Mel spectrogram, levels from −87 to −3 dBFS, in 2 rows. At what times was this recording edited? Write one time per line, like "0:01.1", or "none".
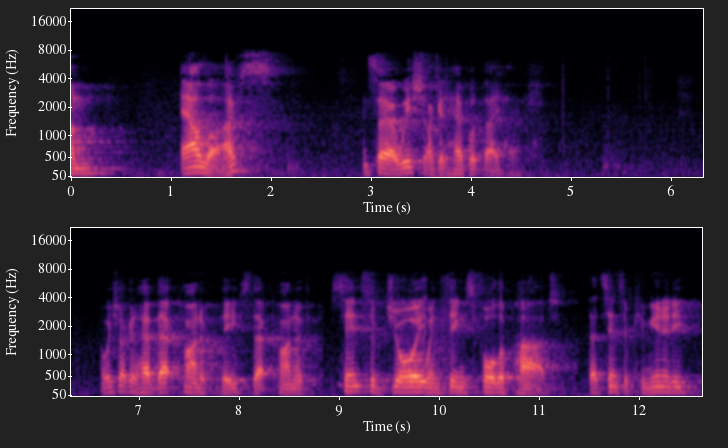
0:08.8
0:09.9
